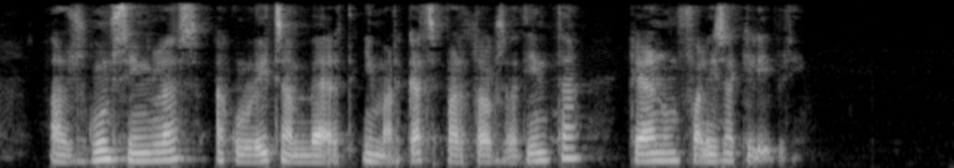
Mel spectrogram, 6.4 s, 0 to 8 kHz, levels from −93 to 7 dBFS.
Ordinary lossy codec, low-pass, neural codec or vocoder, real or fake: AAC, 48 kbps; 7.2 kHz; none; real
